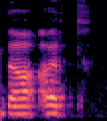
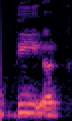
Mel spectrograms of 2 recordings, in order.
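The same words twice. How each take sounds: First: "दा अर्थ" mit kurzem da vor Vokal; "दा" als da, nicht dee, vor "earth"; wrong da before vowel. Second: "दी earth" with a long dee; dee before vowel. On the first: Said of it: "दा अर्थ नहीं कहेंगे". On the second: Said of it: "हम दी अर्थ कहेंगे". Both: Shown as a demonstration.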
